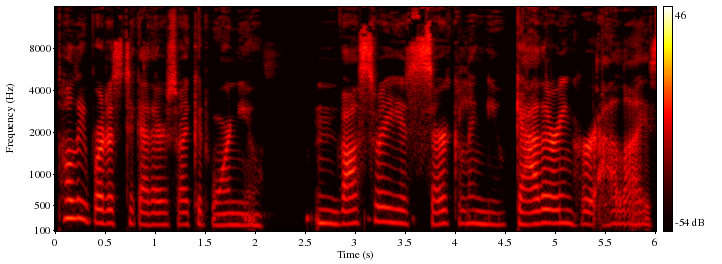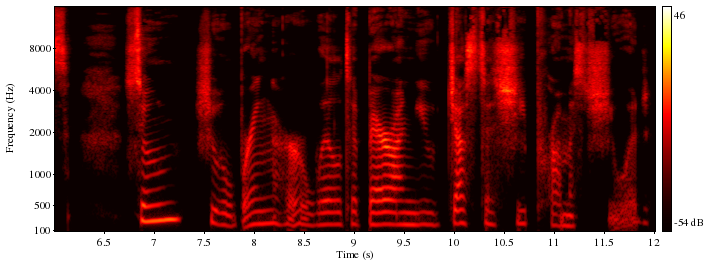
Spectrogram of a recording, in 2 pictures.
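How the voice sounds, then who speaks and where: A grave, mysterious mother, acted by a woman in a fantasy audio drama. She speaks slowly and portentously, in a breathy near whisper at middling pitch, with a dry, close sound. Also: fairly even intonation, dry recording. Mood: grave warning. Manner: slow, portentous. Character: mysterious mother, grave and urgent mystic messenger.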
